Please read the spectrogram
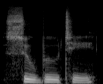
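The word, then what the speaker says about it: Subhuti: trying to recall uh I looked up sabuti um Su BH UTI and it's literally subti so I will keep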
